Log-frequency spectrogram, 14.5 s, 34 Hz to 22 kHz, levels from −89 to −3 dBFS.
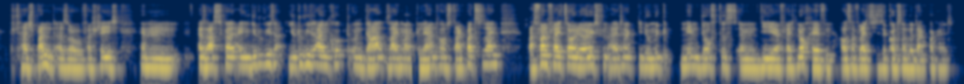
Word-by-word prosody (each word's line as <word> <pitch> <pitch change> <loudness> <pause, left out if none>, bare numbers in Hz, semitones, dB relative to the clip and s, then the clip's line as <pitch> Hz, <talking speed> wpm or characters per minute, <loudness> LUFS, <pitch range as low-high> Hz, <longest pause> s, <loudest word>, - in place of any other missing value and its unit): Total 130 -1 -3
spannend, 135 +3 +1
also, 120 -1 -2
versteh 120 +2 -3
ich. 125 -2 -4 0.3
Ähm, 125 -2 -1 0.2
also 130 - +2
hast 130 0 +5
du - - -15
quasi 140 -1 +4
eigentlich 135 0 0
YouTube-Videos 160 +2 -3
YouTube-Videos 155 +4 -2
angeguckt 155 +1 0
und 135 -3 -5
da, 130 +1 +3
sag 125 0 +2
ich 125 - -4
mal, 125 -1 -3
gelernt 120 +3 0
draus, 130 -2 -3
dankbar 120 +5 +2
zu 150 +1 -2
sein? 160 0 +1 0.4
Was 110 +1 +2
waren 160 0 +8
vielleicht 150 -2 +5
so 145 -1 +6
Learnings 135 +1 +4
für 140 - -10
'n - - -5
Alltag, 135 +2 -3
die 135 - -7
du 125 -1 -4
mitge 130 +1 -5 0.2
nehmen 130 +1 -3
durftest, 130 0 -3
ähm, 120 -1 -2
die 125 +2 -1
dir 120 -1 +3
vielleicht 120 0 -2
noch 140 0 +2
helfen, 115 -2 +1
außer 120 +1 -1
vielleicht 120 -1 +1
diese 115 0 -6
konstante 120 -1 -2
Dankbarkeit? 115 +1 -6
130 Hz, 200 wpm, -24 LUFS, 120-140 Hz, 0.4 s, waren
